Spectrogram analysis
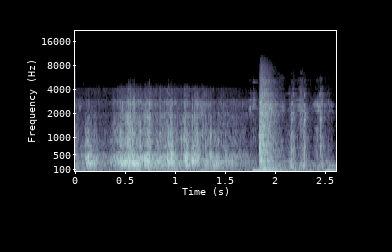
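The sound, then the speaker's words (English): A heavy rumbling clatter builds, then a sudden loud crash as a large marble fragment of ancient Greece smashes down at the Acropolis, its sharp impact ringing out briefly before fading into scattered, rattling debris. “A large marble fragment of ancient Greece.”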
